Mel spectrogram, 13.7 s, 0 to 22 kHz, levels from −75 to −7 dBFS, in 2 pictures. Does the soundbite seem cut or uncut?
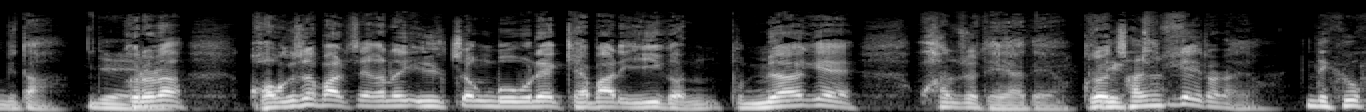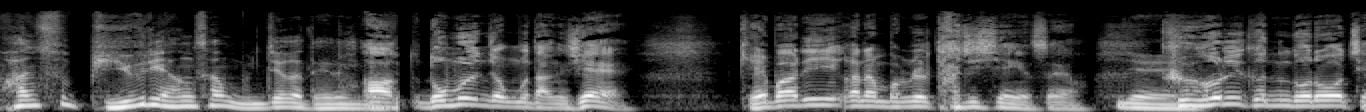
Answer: cut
